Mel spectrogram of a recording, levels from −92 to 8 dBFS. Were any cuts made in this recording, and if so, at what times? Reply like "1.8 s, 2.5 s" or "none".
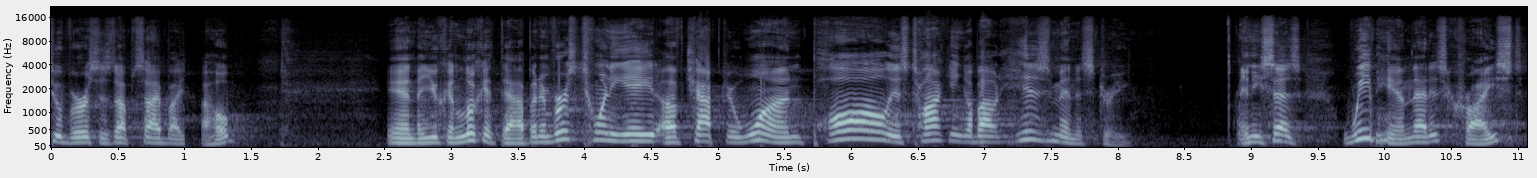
1.0 s, 2.7 s, 9.9 s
